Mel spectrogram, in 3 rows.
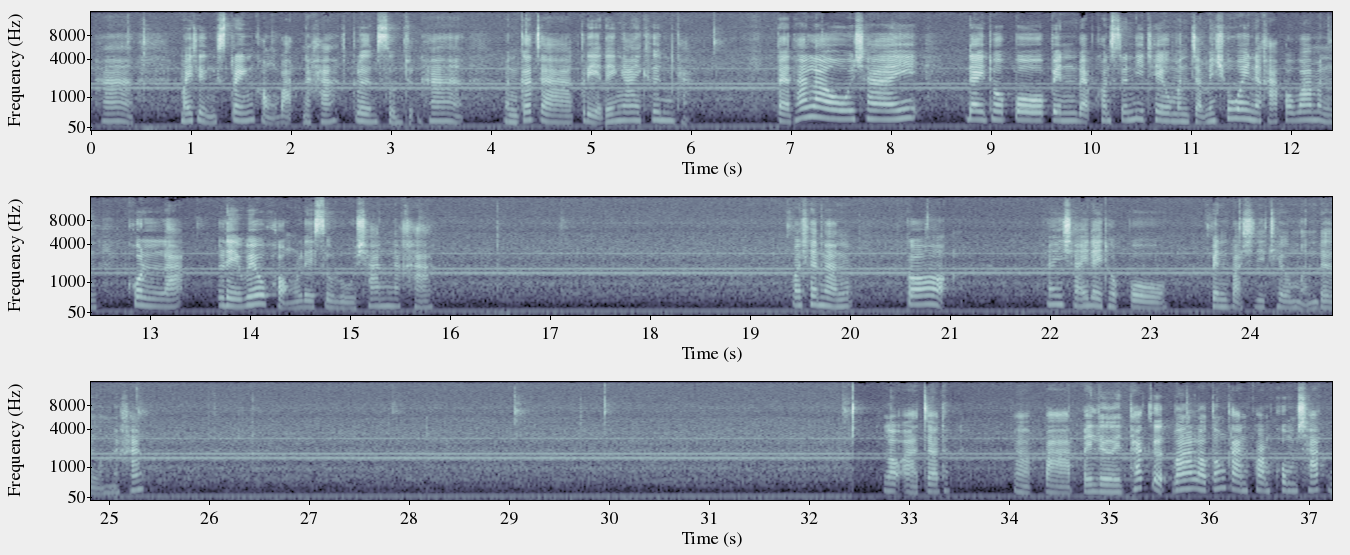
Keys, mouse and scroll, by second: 0.6 f, 2.0-3.3 drag, 4.6-6.5 drag, 7.5-10.4 drag, 11.0-12.6 drag, 13.7-16.1 drag, 17.3-19.7 drag, 21.0-23.8 drag, 24.2-25.7 drag, 26.5-27.4 scroll up 2, 28.0-29.3 drag, 30.2-32.6 drag, 33.6-36.0 drag, 36.3 scroll down 3.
